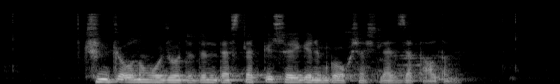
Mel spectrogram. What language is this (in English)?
Uyghur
